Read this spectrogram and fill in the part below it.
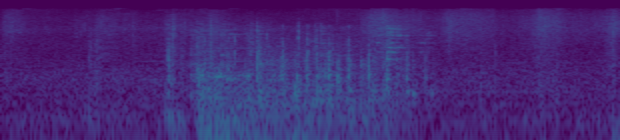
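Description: A heavy wooden gate swings open.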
